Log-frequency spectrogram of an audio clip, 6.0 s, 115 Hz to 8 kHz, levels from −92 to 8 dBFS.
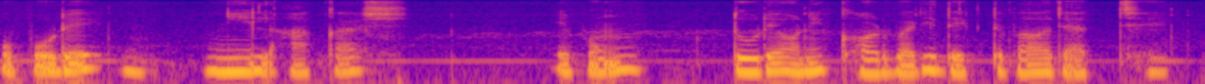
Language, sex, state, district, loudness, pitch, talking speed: Bengali, female, West Bengal, Alipurduar, -17 LUFS, 210 Hz, 100 wpm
